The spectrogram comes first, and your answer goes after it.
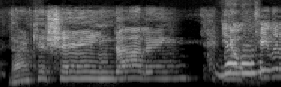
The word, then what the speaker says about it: danke: No, in German it's danke.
